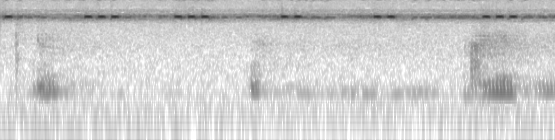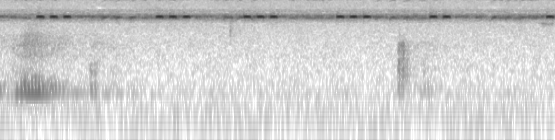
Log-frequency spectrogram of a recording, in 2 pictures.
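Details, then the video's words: Several deep, raspy grunts from pig frogs, spaced irregularly with a paired cluster in the middle, while an unbroken high buzzing insect trill fills the background. "pig frogs - sound effect"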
